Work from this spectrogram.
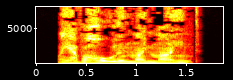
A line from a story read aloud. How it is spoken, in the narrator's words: he mumbled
